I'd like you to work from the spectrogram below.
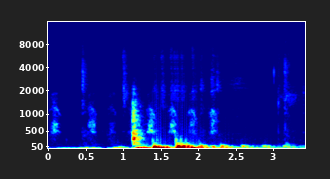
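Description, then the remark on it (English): Hounds bark in the distance just before dawn, a scattered run of short, muffled barks over about three seconds, with a low rumbling background underneath and no voices. “Distant barking sounds of some strange, wayward hounds.”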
